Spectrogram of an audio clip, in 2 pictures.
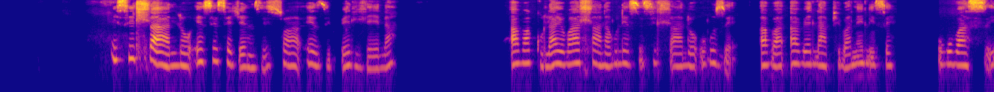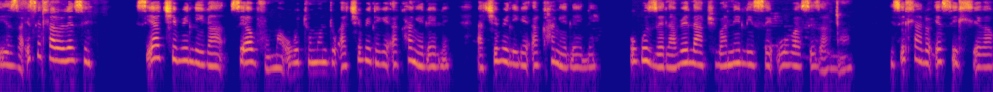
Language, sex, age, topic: North Ndebele, female, 50+, health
